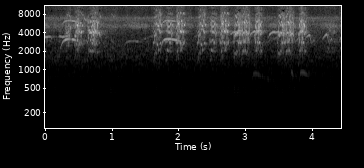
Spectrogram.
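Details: Rufous-tailed jacamar: repeated bursts of rapid, high, sharp notes mixed with thin rising whistles, pouring out almost continuously, plus a couple of soft lower descending whistles, over a steady high insect drone.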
